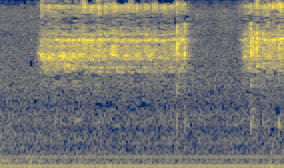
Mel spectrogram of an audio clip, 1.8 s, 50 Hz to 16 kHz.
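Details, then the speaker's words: Bajaj Discover 125cc motorcycle, engine fully stripped and main crankcase bearing spun by hand after washing in petrol: a dry, gritty rasp, heard running as a 'ghar ghar' noise. The inner balls are damaged, so both bearings need replacing. Worn ball bearing. "ये बेरिंग का फॉल्ट है। इसका जो अंदर का बॉल होता है खराब हो चुका है, ये आवाज आता है।"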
